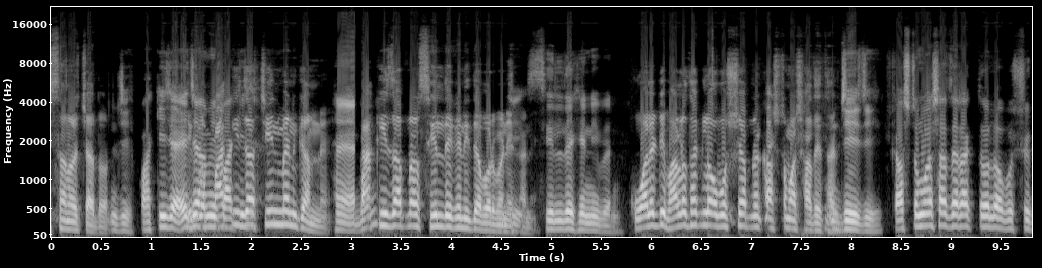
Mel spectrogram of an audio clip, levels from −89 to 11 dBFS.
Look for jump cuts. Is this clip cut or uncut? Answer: cut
